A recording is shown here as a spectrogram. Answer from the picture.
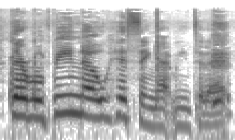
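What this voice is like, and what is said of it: Stern teacher voice. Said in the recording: “You got to get a teacher voice.”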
